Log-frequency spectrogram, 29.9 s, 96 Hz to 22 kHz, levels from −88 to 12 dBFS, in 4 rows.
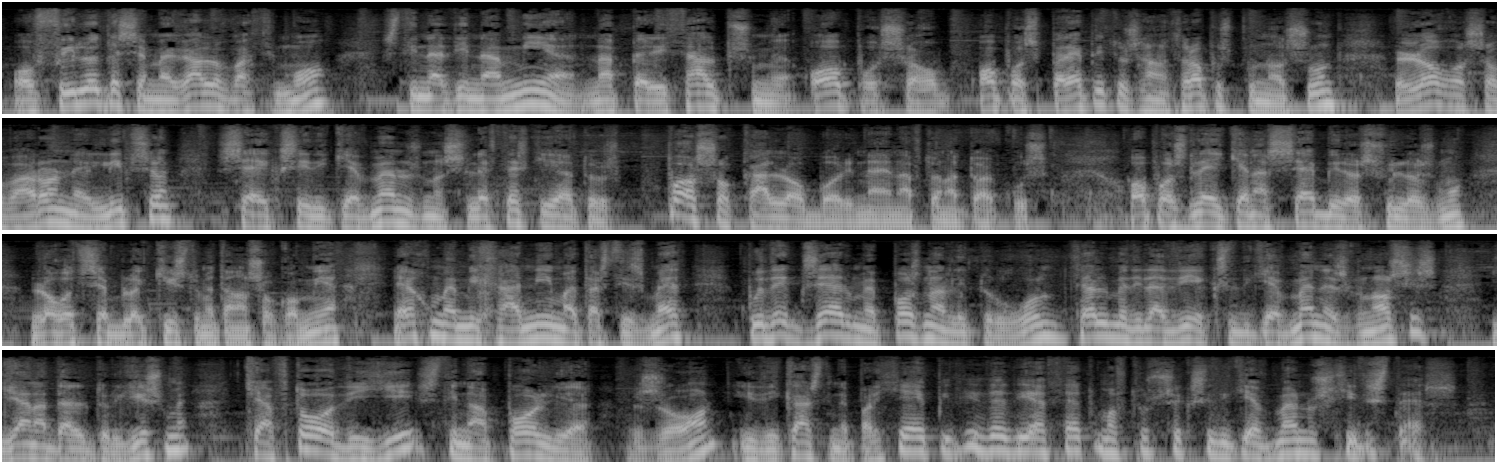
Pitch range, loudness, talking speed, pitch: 90-135 Hz, -24 LUFS, 160 wpm, 105 Hz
